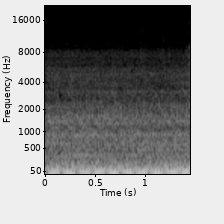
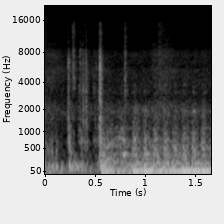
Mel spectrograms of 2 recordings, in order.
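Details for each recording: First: Volvo V60 D3 diesel with hard starting, often starting on second attempt and losing power under acceleration: steady, even low idle rumble with no knocks or misses, just a brief click near the end; idle sounds fine. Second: Volvo V60 D3 diesel, hard starting: long, even cranking without firing that fails on the first try and starts on the second; it also loses speed under acceleration while driving; cause unclear.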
